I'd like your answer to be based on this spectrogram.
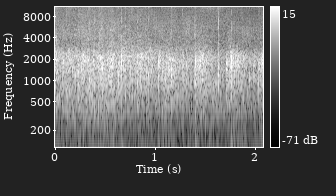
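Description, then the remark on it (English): A short burst of steady applause, many hands clapping in a dense, even patter with a few sharper claps standing out, holding at a moderate level throughout. “Sure, we can clap for them.”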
